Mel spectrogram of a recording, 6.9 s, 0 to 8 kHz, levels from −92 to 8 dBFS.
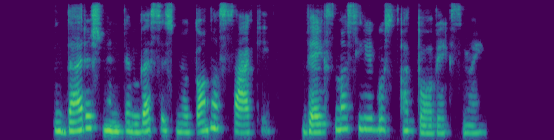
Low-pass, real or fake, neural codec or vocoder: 7.2 kHz; fake; codec, 16 kHz, 16 kbps, FreqCodec, smaller model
